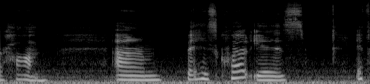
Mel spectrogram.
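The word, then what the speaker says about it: Thích Nhất Hạnh: My understanding is that you say it Thich Nhat Ha, right? Or Han.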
